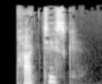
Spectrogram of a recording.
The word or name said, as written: praktisk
